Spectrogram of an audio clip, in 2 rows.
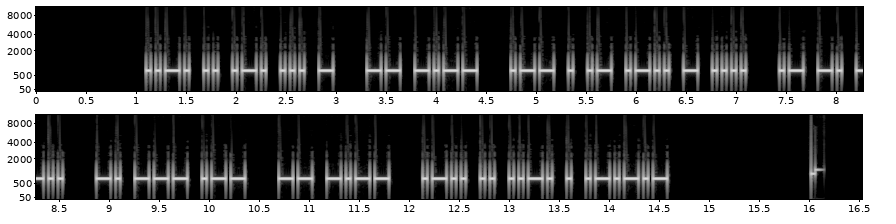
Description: Morse code, heard as a keyed tone, about 25 wpm, 700 Hz. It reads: FIRST MY WEALTH AND NOW MY LIFE.
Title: Sentences from Top 1200 Words 25wpm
